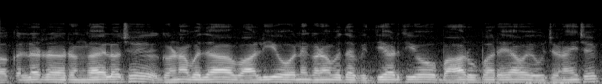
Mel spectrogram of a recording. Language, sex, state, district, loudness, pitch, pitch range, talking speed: Gujarati, male, Gujarat, Gandhinagar, -16 LUFS, 110 Hz, 105-115 Hz, 180 wpm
